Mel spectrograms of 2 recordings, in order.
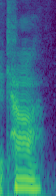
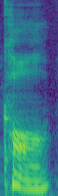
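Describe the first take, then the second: First: Said in the usual way. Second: "car" with a posh, rounder, further-back vowel; posh pronunciation. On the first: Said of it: "I say car". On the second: Shown as a demonstration. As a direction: say "car" the posh way, close to "caw". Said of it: "like, a posh word like car".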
